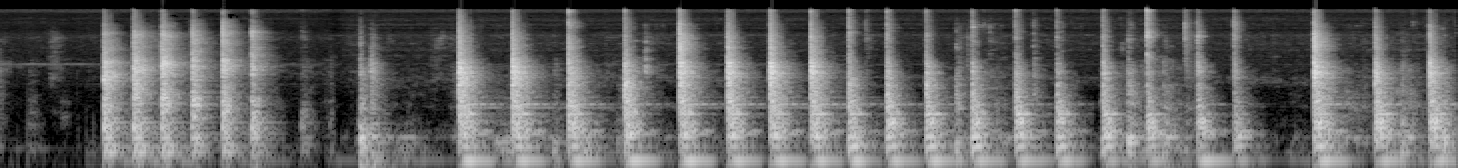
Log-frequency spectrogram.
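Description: Hammer blows struck in quick succession, about three a second, each ringing briefly. A run of blows starts about a second in and breaks off before four seconds. A steady run then starts and pauses briefly near thirteen seconds, and the blows resume near the end.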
